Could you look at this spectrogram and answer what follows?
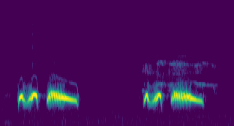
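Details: Spotted dove in 'giọng thổ' voice, used to call wild doves in: two phrases, each a doubled wavering note followed by a long buzzy descending coo, the second backed by a faint thin whistle.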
